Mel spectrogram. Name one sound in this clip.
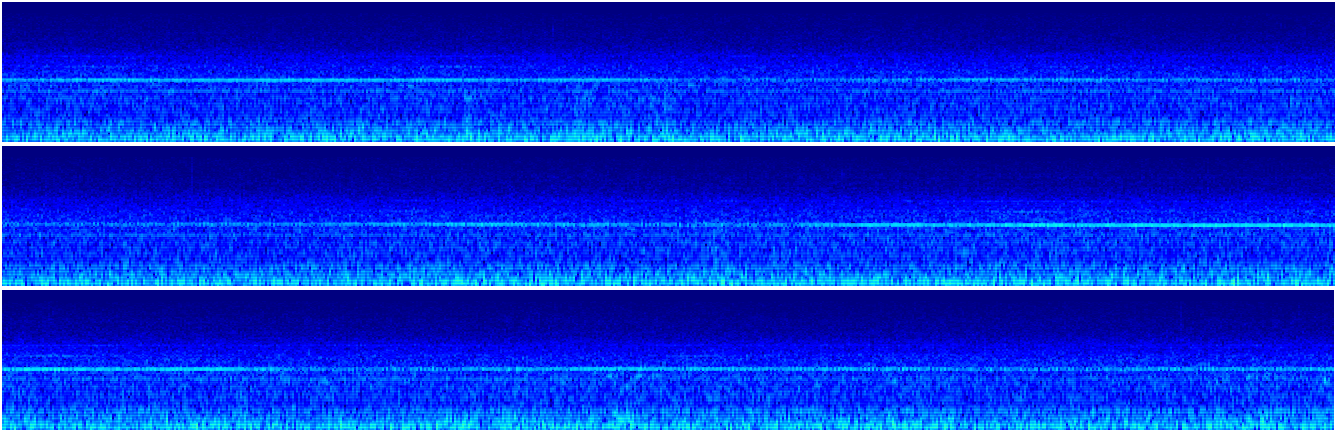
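A high-speed electric train rumbles steadily along the tracks.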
